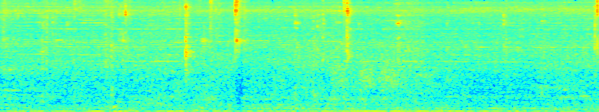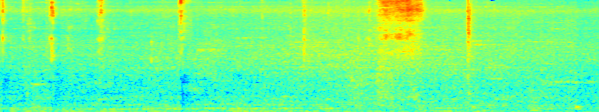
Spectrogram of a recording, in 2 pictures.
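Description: Close-miked chewing of crispy fried chicken, with mouth clicks and smacks scattered through and a steady low hum underneath. A short, louder burst of noise comes about twelve seconds in.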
